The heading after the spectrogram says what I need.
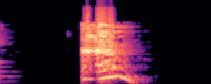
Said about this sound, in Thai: …กระแอมเบาๆ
